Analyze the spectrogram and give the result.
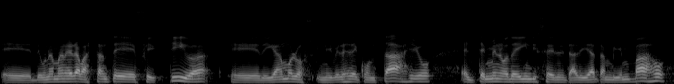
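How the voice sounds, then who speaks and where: A male expert guest with a Cuban Caribbean Spanish accent answers interview questions analytically. His voice is mellow and relaxed, at a middling pitch. He explains formally, stressing important words. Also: fairly quick, clean tone. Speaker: guest economist and academic.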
